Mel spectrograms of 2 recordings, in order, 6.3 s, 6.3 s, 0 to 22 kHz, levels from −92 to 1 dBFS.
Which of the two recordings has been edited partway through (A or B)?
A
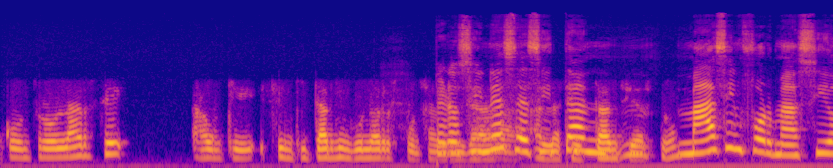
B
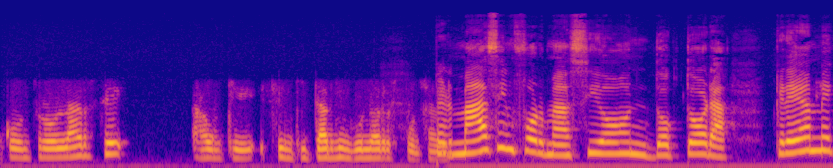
B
